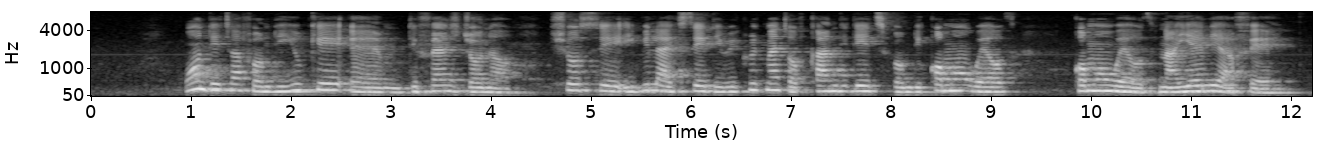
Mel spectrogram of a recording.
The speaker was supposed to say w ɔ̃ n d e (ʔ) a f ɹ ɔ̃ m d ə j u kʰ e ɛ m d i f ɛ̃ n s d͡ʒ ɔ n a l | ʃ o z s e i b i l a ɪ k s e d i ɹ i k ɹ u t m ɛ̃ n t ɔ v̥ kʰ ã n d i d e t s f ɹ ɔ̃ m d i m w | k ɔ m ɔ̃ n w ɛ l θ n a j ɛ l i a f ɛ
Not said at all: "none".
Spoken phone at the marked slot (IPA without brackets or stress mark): t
